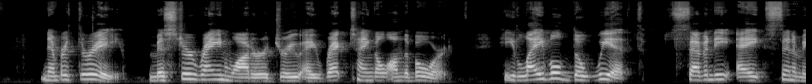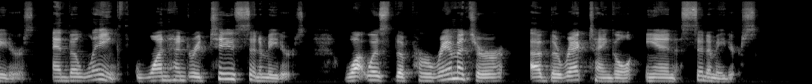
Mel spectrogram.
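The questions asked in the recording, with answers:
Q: What was the perimeter of the rectangle in centimeters?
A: 360 centimeters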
